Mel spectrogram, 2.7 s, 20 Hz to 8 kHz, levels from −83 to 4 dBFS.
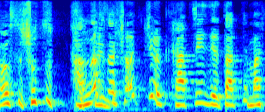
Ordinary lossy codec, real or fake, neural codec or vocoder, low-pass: none; real; none; none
